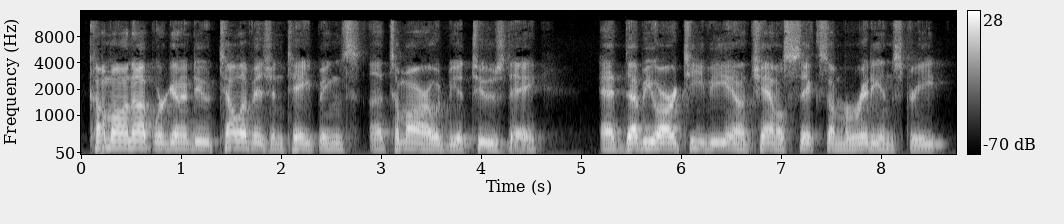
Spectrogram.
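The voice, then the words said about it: Southern US accent, Georgia or Texas. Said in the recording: “I have an accent... Sounds like you're from Georgia or Texas... I talk funny”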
